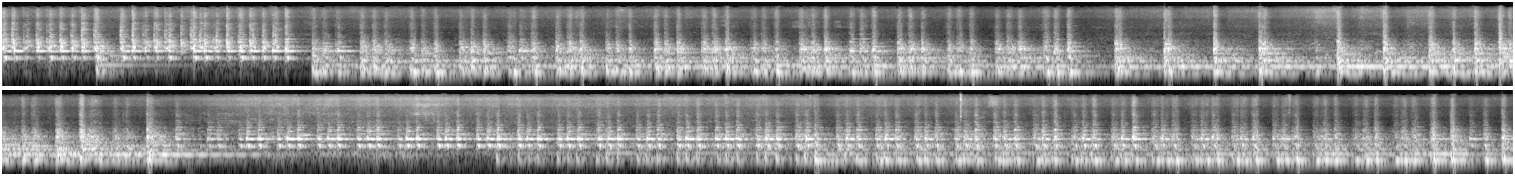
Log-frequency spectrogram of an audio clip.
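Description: Ensemble of Japanese taiko drums played live: dense, fast strikes on large barrel drums, mixed with the sharper hits of a small tightly-laced drum. The pattern changes about halfway through.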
